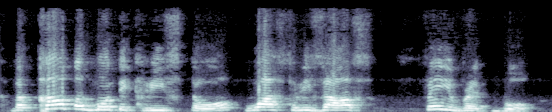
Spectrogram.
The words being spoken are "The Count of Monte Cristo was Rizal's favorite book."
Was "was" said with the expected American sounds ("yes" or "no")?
no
